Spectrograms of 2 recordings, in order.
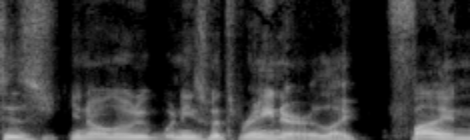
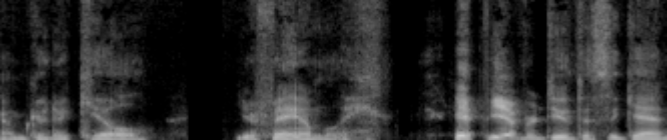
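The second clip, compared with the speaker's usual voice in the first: soft, low, hushed half-whisper under the breath; 5 semitones lower, 5 dB quieter than usual. Recounting the end of a series scene, giving the man's line as a retold half-whisper. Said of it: "he just whispers like".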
